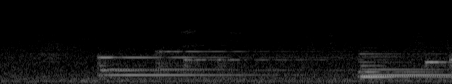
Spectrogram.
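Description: A piano plays slow notes in a large hall.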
